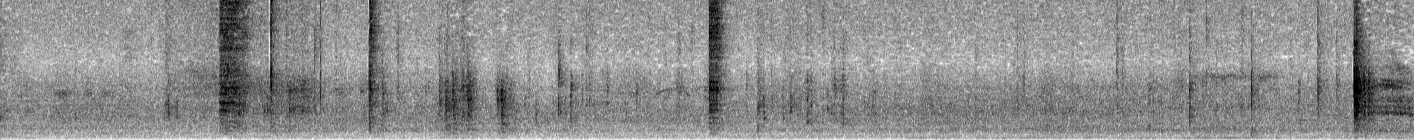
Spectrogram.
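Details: Quiet indoor room tone with scattered light clicks and taps and no animal voice.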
